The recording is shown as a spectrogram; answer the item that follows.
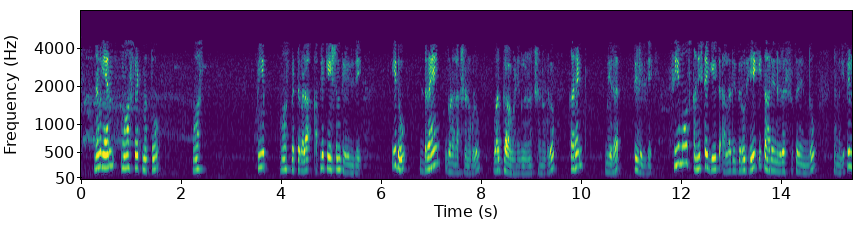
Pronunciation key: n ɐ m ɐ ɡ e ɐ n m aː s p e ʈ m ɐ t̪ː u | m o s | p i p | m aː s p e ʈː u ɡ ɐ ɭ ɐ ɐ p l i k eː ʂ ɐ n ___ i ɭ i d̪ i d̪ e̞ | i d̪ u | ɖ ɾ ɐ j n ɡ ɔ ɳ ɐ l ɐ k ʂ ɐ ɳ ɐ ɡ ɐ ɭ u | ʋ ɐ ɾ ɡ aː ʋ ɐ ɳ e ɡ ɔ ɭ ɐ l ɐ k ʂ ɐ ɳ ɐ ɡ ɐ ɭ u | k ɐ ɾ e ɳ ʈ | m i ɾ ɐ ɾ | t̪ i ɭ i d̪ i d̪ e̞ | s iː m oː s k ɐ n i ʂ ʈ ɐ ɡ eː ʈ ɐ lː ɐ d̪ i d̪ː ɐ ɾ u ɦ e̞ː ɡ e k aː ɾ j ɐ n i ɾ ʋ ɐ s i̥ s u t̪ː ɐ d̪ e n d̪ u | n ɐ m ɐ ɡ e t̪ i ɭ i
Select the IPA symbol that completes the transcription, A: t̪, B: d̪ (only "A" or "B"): A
